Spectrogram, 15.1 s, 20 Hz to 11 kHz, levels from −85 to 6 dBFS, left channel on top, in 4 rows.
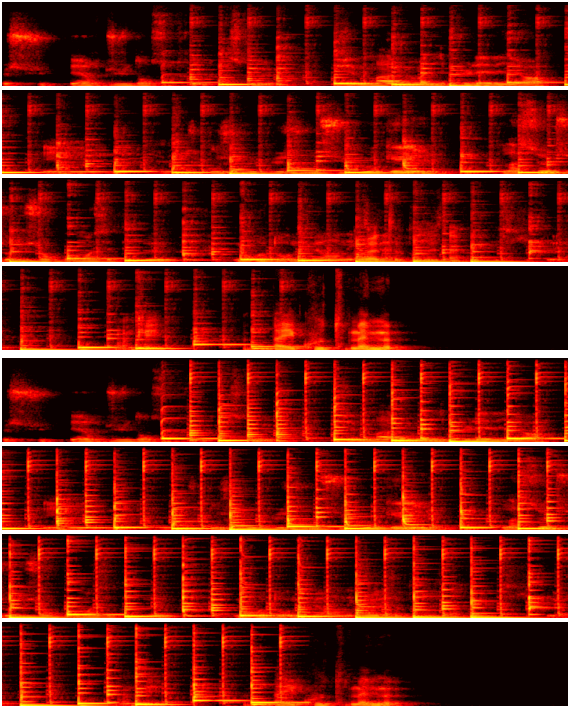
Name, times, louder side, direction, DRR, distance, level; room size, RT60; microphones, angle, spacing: voice 1, 0.0-1.9 2.2-3.7 4.0-6.8 7.1-10.5 10.8-11.4, left 1 dB, 15° left, 0.6 m, -37 dB
sound 1, 1.1-13.4, right 4 dB, 80° right, 0.5 m, -24 dB
voice 2, 9.9-10.7 12.1-12.4 12.9-13.9, left 4 dB, 70° left, 0.7 m, -34 dB
10.0 x 3.9 x 4.3 m
head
